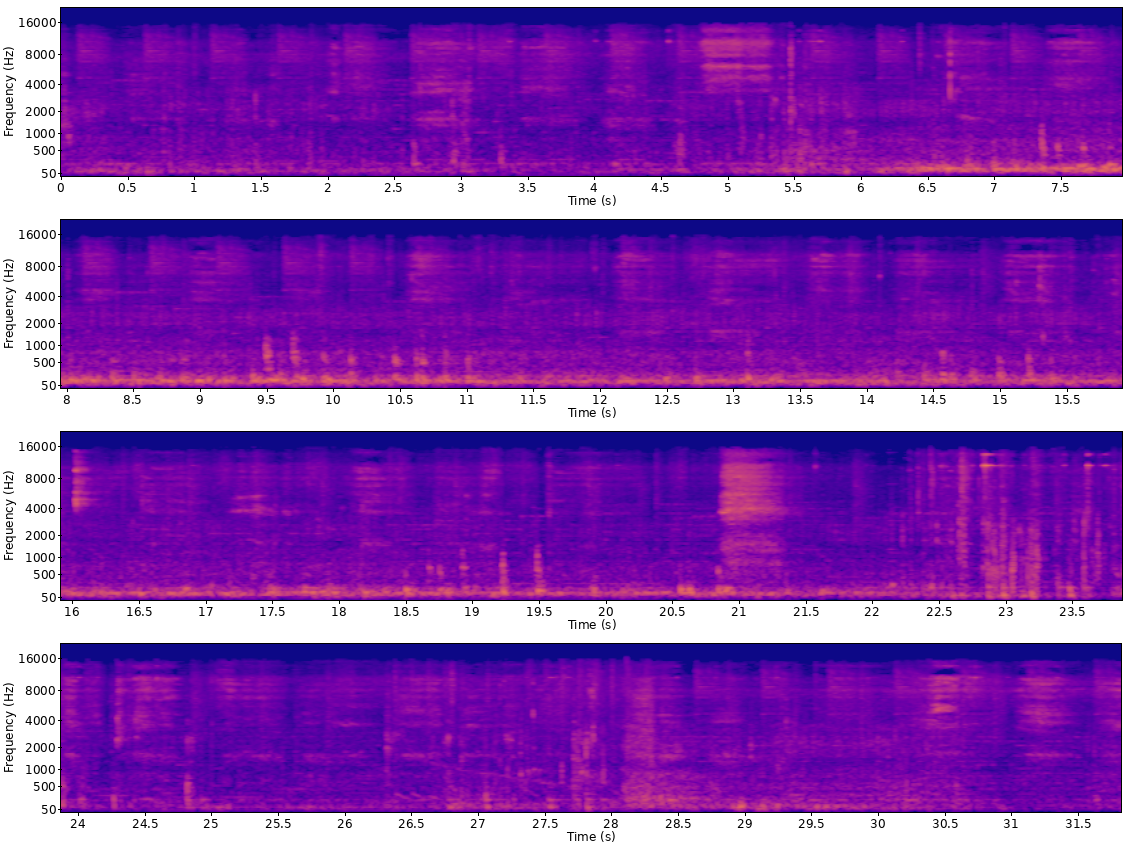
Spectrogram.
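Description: Devinci Atlas Carbon RC mountain bike running along a dirt trail, with tyre and drivetrain rattle. From about six seconds in, there is a heavier, rapid rumble of tyres over the planks of a wooden boardwalk, which eases off a few seconds after twenty. Background music sits under the riding noise.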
